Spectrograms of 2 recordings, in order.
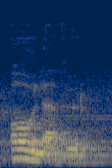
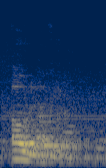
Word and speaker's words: Ólafur: Recuerden que esta F se pronuncia casi como si fuera una B corta. Ólafur. Ólafur.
